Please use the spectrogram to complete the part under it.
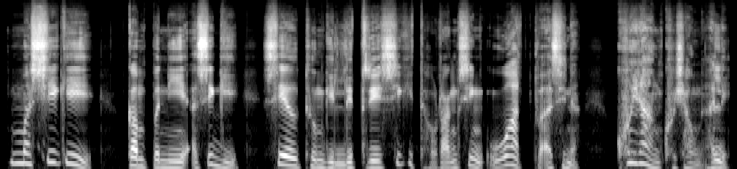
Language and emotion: Manipuri, disgusted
